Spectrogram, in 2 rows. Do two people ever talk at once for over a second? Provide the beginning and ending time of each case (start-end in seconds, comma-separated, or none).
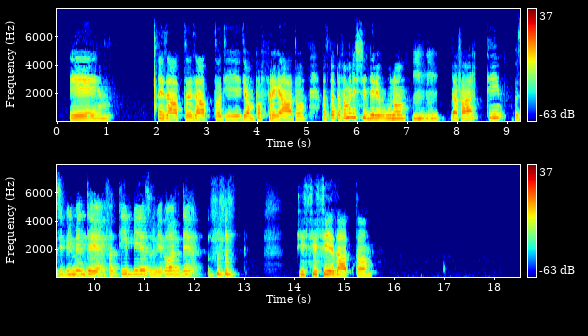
none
